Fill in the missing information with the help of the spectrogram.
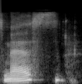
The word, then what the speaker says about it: Myss: So really actually, so yeah, the child archetypes, Caroline Miss, I hope I'm pronouncing that right. M-Y-S-S Miss.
